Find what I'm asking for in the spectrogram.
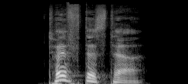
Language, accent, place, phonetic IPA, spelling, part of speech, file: German, Germany, Berlin, [ˈtœftəstɐ], töftester, adjective, De-töftester.ogg
- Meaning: inflection of töfte: 1. strong/mixed nominative masculine singular superlative degree 2. strong genitive/dative feminine singular superlative degree 3. strong genitive plural superlative degree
